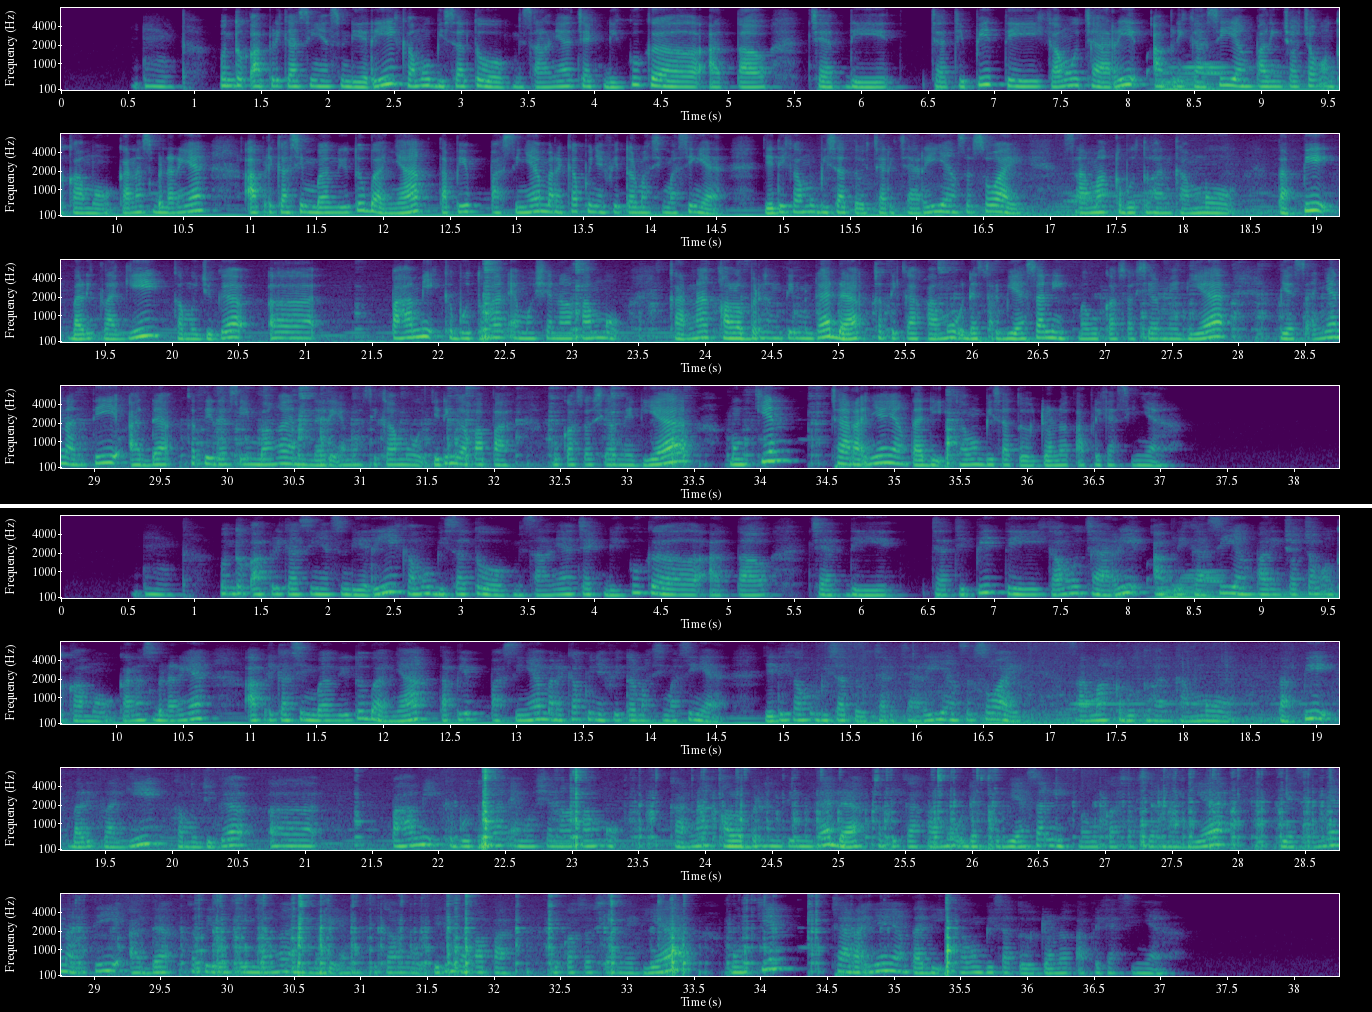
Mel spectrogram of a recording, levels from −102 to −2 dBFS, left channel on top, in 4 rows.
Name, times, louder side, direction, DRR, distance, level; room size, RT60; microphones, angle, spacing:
voice 1, 1.2-6.2 6.5-18.4 18.7-21.1 21.6-23.4 23.7-29.6 29.8-32.1 32.5-33.5 33.8-34.2 34.5-37.1, left 2 dB, 65° left, 8 dB, 0.5 m, -36 dB
sound 1, 8.1-25.5, right 1 dB, 25° left, 0.7 m, -48 dB
sound 2, 14.9-33.4, right 2 dB, 30° right, 0.6 m, -53 dB
sound 3, 21.4-21.5 22.0-22.4 22.8-23.1 23.4-31.9 32.2-35.1 35.4-35.5, right 7 dB, 85° right, 0.4 m, -42 dB
4.9 x 2.1 x 3.3 m, 0.27 s
head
